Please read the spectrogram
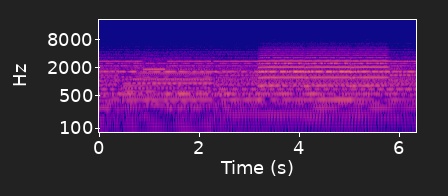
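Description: Concert band playing slow, sustained wind chords: the clarinets, bassoons and horns move from chord to chord, then piccolo, flute and oboe join a little after three seconds on a long held chord under a fermata.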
